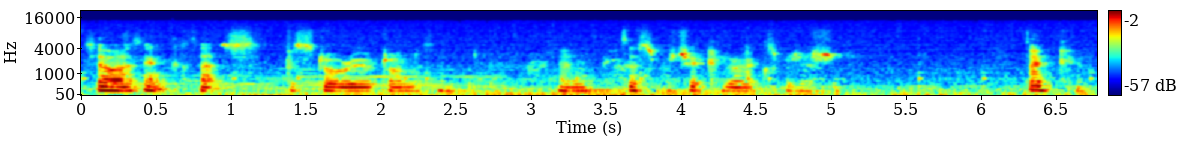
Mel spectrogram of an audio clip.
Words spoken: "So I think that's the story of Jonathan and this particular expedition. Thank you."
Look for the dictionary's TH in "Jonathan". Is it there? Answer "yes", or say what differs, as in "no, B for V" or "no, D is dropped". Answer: yes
